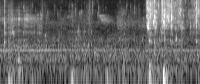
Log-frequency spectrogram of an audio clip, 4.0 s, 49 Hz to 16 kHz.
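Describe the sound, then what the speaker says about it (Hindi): About four cups of water poured into a pot of simmering nihari with tender meat, a low gurgling trickle that swells into a louder splashing pour near the end. "तकरीबन 4 कप पानी और ऐड करते हैं।"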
